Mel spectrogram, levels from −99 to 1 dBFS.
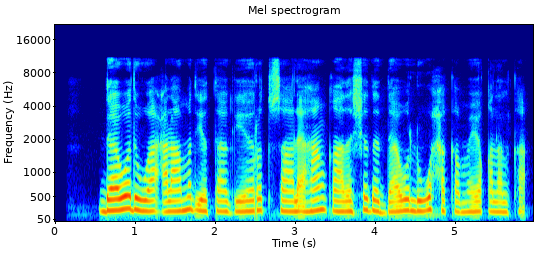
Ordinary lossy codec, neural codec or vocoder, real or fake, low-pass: none; none; real; 10.8 kHz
